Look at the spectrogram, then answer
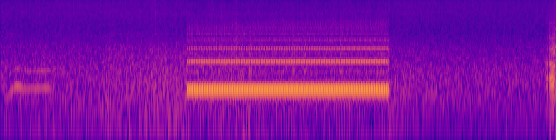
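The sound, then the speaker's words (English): A telephone dial tone while placing a phone call: one loud, steady electronic hum holding for about two seconds, preceded by a short faint rising beep and surrounded by quiet background hiss. “You hear that? Yo, phone. Beep, beep.”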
